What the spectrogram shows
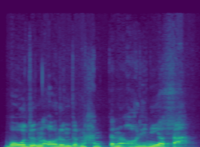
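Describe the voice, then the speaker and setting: Here the guest writer's voice is mid-range and mellow, with a brisk, sing-song delivery. The setting is a reflective talk-show conversation where he shares stories and earnest, formal, polite explanations.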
